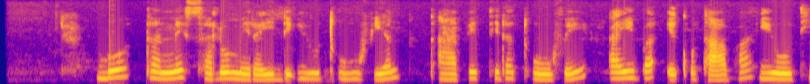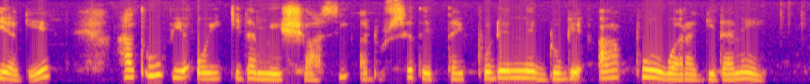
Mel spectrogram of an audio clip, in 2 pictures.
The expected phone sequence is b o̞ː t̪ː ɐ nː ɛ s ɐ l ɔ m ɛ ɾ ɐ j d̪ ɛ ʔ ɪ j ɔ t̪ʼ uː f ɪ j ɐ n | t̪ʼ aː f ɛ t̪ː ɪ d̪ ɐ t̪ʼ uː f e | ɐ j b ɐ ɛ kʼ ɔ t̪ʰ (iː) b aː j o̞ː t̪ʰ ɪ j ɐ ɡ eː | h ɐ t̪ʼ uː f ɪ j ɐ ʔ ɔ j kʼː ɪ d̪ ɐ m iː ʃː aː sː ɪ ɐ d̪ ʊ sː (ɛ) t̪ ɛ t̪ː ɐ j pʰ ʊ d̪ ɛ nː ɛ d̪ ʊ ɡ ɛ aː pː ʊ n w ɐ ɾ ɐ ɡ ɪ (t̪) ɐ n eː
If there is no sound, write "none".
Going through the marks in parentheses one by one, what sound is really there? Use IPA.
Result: aː, ɛ, d̪

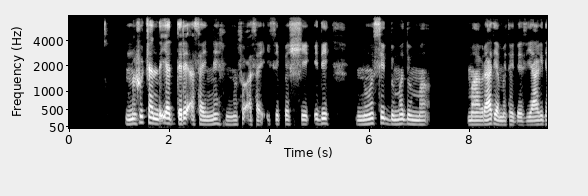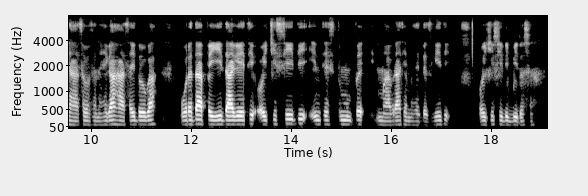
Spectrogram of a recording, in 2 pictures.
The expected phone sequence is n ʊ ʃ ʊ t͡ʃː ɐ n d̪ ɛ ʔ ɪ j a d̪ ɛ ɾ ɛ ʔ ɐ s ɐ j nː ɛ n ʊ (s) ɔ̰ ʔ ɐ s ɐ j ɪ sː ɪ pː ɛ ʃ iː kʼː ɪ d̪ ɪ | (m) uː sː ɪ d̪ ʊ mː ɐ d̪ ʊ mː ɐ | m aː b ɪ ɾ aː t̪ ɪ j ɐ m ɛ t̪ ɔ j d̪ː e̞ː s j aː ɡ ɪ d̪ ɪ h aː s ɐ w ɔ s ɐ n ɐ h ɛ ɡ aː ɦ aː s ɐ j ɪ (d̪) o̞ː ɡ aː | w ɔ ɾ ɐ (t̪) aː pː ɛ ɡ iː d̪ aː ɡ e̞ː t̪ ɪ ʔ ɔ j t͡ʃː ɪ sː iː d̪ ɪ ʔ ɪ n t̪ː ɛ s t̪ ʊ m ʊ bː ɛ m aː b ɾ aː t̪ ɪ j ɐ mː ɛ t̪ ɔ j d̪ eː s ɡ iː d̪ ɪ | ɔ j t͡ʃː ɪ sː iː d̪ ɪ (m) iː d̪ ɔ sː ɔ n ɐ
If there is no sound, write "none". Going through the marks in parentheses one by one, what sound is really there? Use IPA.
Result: s, n, d̪, d̪, b

